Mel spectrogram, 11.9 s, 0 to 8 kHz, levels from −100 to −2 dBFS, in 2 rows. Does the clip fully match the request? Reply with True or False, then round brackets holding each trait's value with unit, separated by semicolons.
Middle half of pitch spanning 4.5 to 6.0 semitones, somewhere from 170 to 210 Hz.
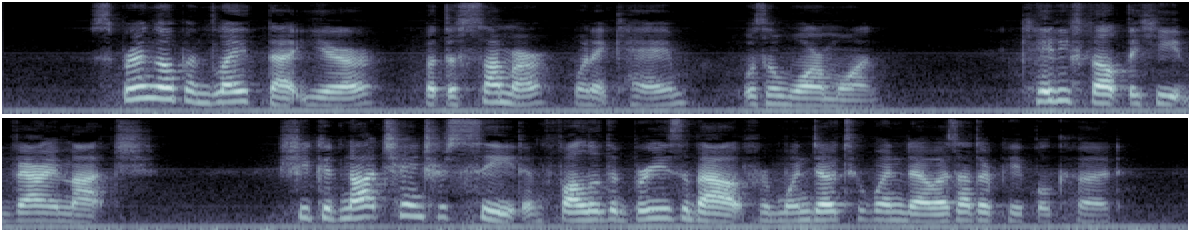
True (5.5 semitones; 185 Hz)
